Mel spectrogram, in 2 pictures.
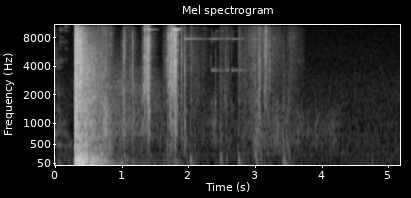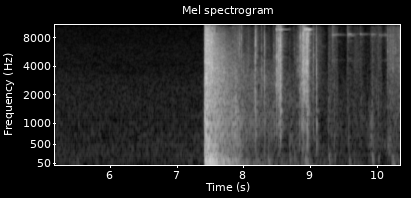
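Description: A rifle bolt clacks as it is worked back and forth.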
